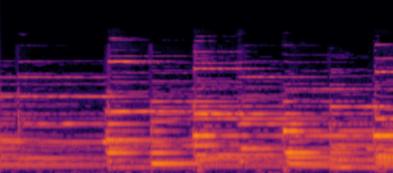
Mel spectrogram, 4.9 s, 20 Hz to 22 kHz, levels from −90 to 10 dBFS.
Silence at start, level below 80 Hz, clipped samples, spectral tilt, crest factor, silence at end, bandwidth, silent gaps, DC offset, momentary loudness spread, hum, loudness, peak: 0 s; -60 dBFS; under 0.1%; -4 dB/octave; 16 dB; 0 s; 9.8 kHz; none; under 0.1%; 10 LU; none; -22 LUFS; -6 dBFS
